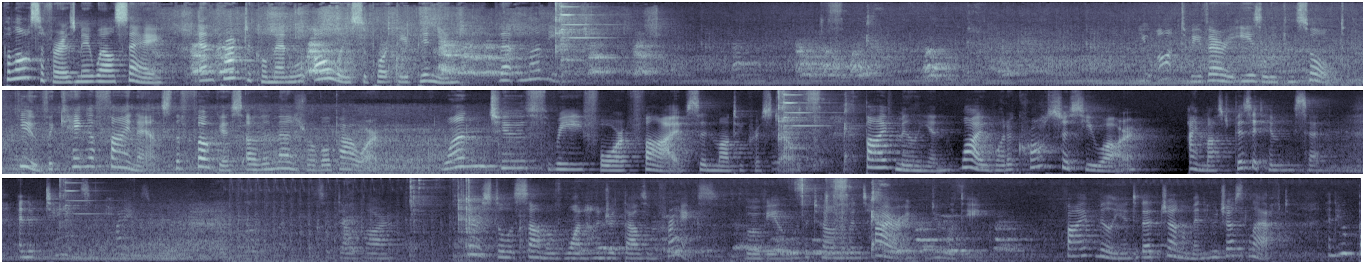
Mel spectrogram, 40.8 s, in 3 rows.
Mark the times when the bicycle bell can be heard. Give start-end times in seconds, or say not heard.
5.5-6.0, 21.3-22.1, 27.7-28.4.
